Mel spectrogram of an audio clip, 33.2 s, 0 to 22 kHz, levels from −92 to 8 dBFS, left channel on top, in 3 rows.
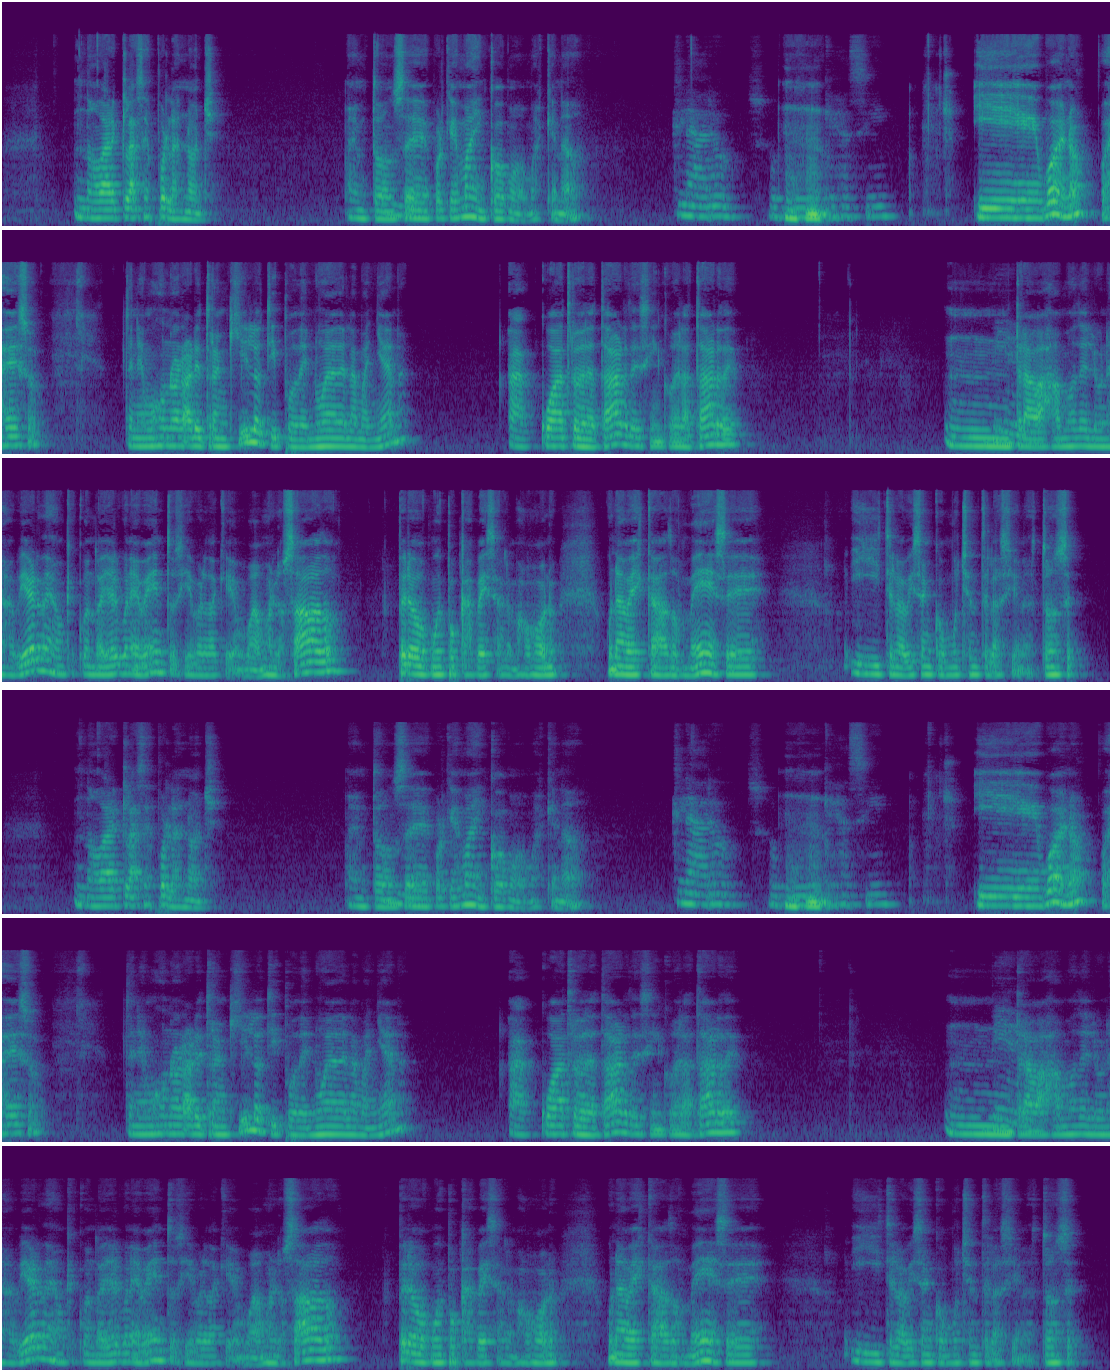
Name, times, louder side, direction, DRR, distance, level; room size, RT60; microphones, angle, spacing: voice 1, 0.7-2.1 3.4-5.8 7.8-8.3 9.4-12.0 12.3-15.1 16.1-18.4 20.5-25.5 26.1-29.8 30.7-32.8, left 3 dB, 45° left, 0.5 m, -28 dB
voice 2, 3.8-4.2 6.7-8.8 21.0-21.5, equal, 55° right, 1.4 m, -36 dB
4.6 x 3.0 x 2.6 m
head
